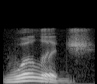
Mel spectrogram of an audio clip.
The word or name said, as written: Woolwich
